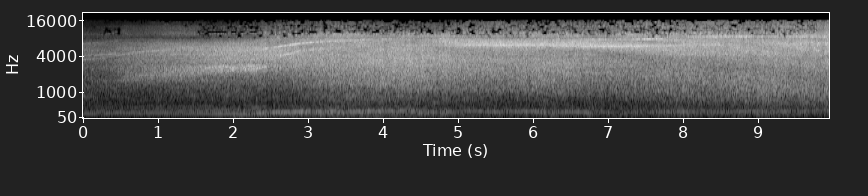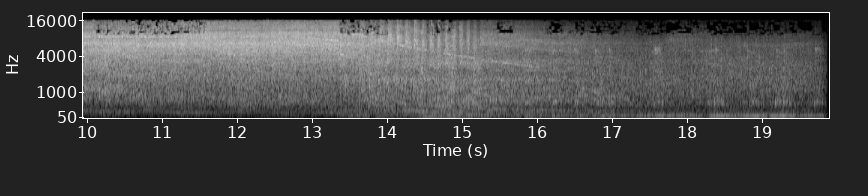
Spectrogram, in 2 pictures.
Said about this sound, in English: The tractor's name is Scrappy.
